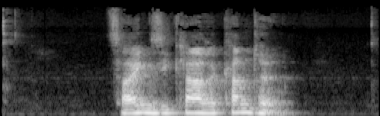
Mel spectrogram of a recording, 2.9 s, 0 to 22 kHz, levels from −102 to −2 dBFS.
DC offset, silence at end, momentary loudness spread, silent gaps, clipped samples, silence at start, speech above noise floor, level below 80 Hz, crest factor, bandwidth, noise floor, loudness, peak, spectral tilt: under 0.1%; 0.7 s; 9 LU; none; under 0.1%; 0.85 s; 53 dB; -52 dBFS; 16 dB; 13.5 kHz; -68 dBFS; -16 LUFS; -2 dBFS; -6.5 dB/octave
